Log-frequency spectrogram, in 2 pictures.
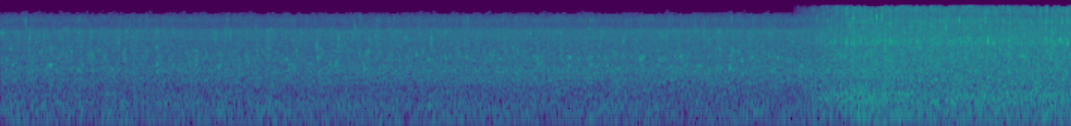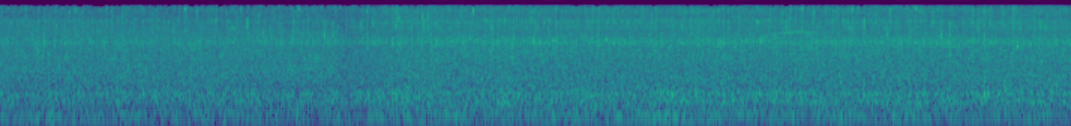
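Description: Steady rain falling on garden shrubs, trees and a gravel drive, a continuous hiss that gets clearly louder about eleven seconds in.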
